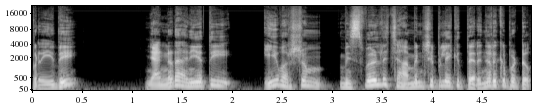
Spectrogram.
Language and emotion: Malayalam, surprised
